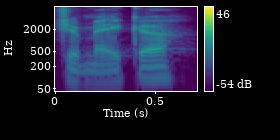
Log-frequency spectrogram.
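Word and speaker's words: D'yer Mak'er: I think it's spelled like, you know how Led Zeppelin had Dire Maker, but it was like pronounced Jamaica?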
